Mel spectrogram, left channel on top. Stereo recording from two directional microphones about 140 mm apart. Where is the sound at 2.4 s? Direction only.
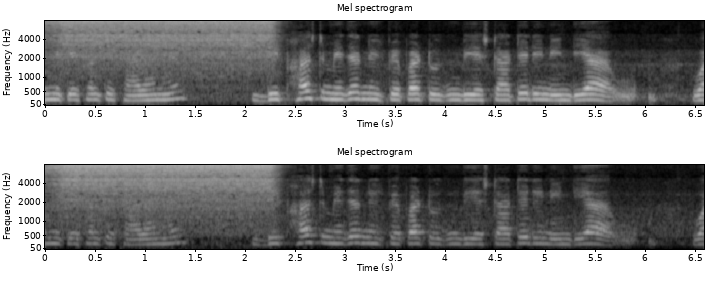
40° left (ahead or behind).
